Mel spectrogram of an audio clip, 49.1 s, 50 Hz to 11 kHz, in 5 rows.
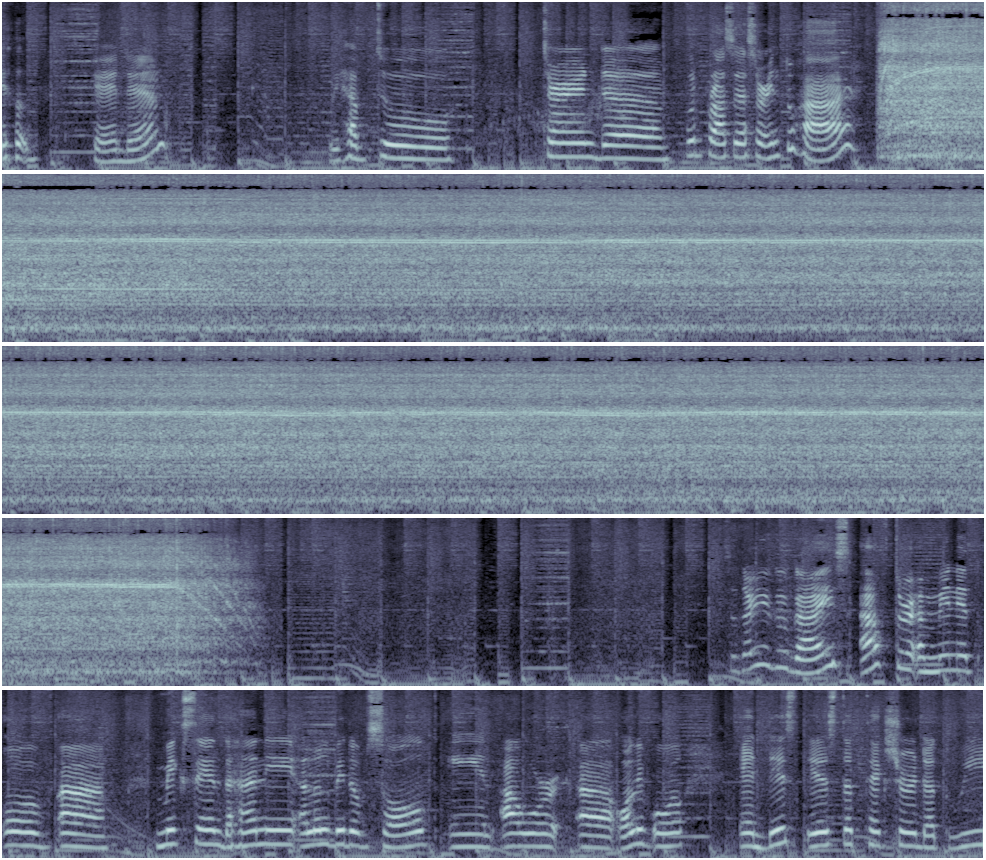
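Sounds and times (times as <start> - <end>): food processor whining: 8.6 - 32.3.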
